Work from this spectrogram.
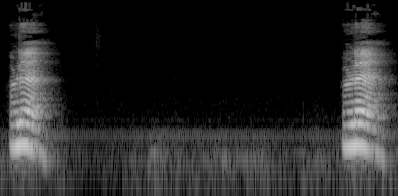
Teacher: r is pronounced by flicking your tongue outwards off the roof of your mouth. Start with your tongue at the back, and as you're flicking it outwards, slightly touch the roof of your mouth, like this. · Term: rana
